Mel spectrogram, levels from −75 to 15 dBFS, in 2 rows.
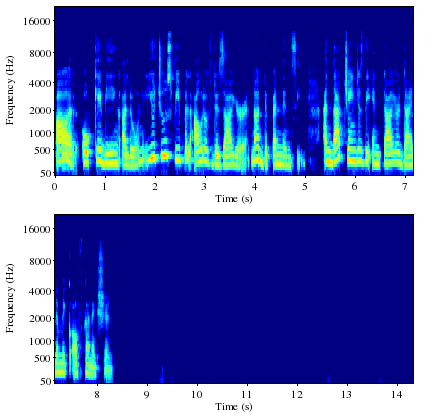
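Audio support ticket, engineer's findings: No audible faults found on listening; nothing to attribute to any component.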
